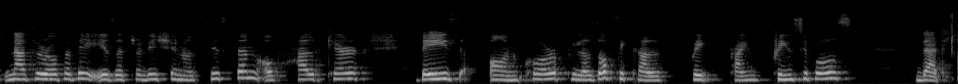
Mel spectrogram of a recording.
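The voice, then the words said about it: Non-native accented English. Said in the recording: “with my pronunciation, with my accent ... Sorry, my pronunciation ... it's charming”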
